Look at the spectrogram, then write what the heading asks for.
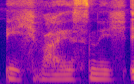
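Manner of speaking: hushed, hesitant near-whisper; unsicher. A narrator's reading. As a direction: answer softly, full of doubt. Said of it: "blickte sich unsicher um". (unsicher, fast geflüstert)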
